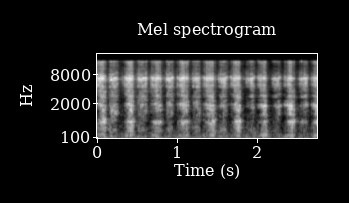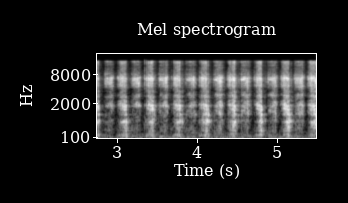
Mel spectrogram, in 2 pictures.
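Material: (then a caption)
Clay. A green-handled steel knife scrapes back and forth over a flat, solid slab of dried red clay held in the hand. Around three dozen quick, evenly paced strokes each make a short, dry, gritty rasp that is bright and high with almost no low end.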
